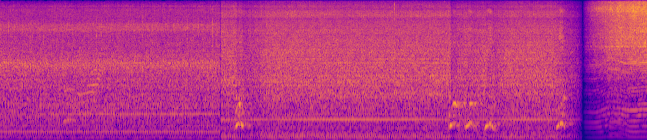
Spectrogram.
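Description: A crane engine hums steadily.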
